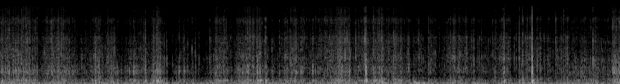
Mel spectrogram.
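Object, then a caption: Foam microphone windscreen. A wooden bristle brush is dragged over the left side of a grey foam microphone windscreen while a hand holds the foam. The result is a steady, dense scratching and rustling with a muffled, low-heavy rumble, broken by a few sharper crackles and scuffs.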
